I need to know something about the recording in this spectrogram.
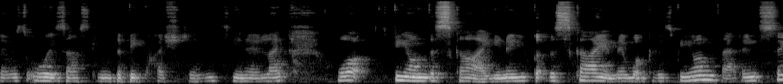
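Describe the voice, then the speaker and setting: Low, mellow woman in an echoey room. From born in Africa, raised in India and England. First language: not English. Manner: earnest, flowing, with frequent "you know". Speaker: podcast guest, psychologist. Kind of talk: reflective interview talk.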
